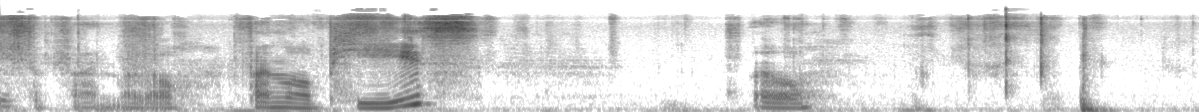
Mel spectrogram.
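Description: Paper rustles as hands handle it.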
